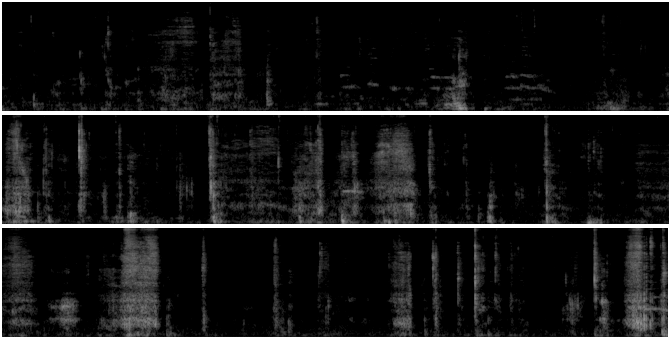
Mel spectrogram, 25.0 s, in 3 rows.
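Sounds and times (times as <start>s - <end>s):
people chewing and biting: 7.5s - 16.8s, 17.7s - 25.0s.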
